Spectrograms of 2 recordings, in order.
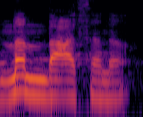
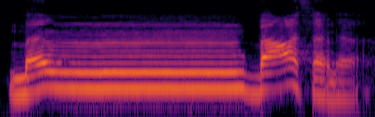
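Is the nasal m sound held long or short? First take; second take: short; long. First: The nasal m sound is short and passed quickly. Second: The nasal m sound is held for two counts. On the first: The speaker calls it wrong. "نمیگوید من بعثنا" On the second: The speaker calls it right. "قنه این حرف رو به اندازه دو حرکت نگه میداره"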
